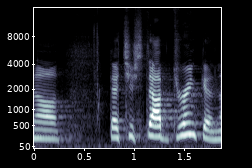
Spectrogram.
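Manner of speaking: ordinary delivery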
